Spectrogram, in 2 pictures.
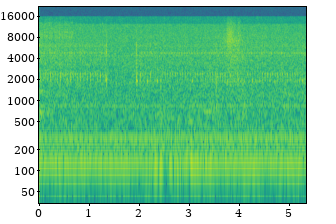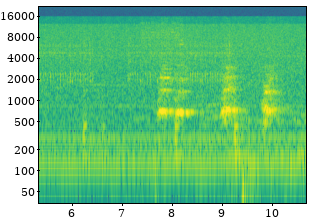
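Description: Near silence: room tone with a steady low hum. A few brief, faint pitched sounds come near the end.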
